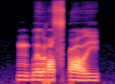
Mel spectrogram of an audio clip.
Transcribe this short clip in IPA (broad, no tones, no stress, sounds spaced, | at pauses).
m b ə u̯ ɾ ɯ sˤ ɠ ɔ i̯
